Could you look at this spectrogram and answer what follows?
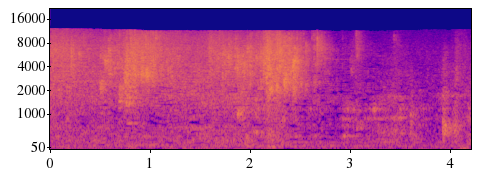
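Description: Water running and splashing as a sponge is wetted for a skip trowel finish on a sheetrock ceiling patch; a steady broad hiss with swells and drops, fairly close, with no voices.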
